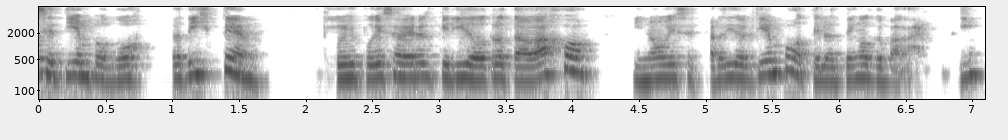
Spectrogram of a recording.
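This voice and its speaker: A woman's somewhat breathy voice holds a medium pitch, with ordinary pitch variation, at a moderate pace. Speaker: law tutor. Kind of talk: lecture.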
